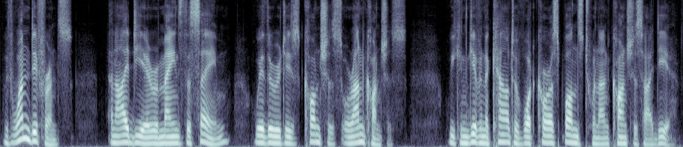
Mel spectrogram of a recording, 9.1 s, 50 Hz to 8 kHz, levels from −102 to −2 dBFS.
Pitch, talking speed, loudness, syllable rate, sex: 130 Hz, 170 wpm, -17 LUFS, 5.4 syllables/s, male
